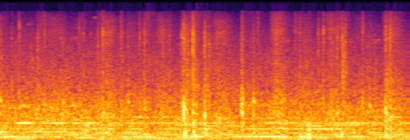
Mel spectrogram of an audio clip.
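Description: Horse hooves clip-clop in the medieval village game Medieval Dynasty, a quiet, steady rhythm of taps over a droning background of ambient game sound.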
